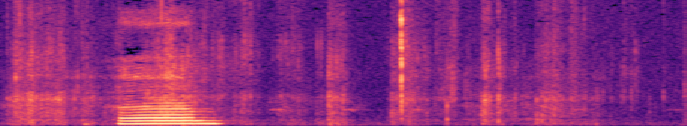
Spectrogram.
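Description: Clear plastic bags crinkling and rustling as toast-shaped squishy toys in their packaging are handled and set down, with small clicks and scrapes. About a second in, a short held vocal tone on one steady pitch, the loudest sound.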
